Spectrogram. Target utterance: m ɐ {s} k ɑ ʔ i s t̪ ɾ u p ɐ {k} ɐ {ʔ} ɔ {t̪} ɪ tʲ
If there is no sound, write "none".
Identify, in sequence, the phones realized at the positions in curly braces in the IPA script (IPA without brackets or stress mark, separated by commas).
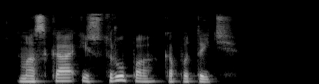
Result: s, k, p, t̪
